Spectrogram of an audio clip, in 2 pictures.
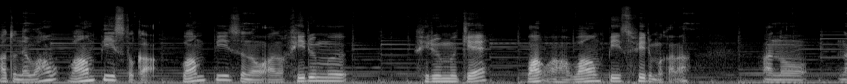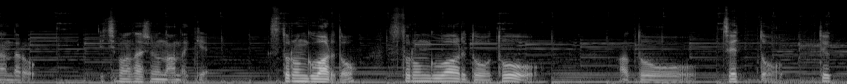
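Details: Self-described stuttering in a Japanese man speaking casually; word repetitions audible.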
